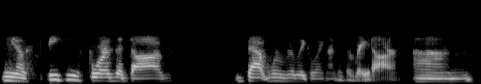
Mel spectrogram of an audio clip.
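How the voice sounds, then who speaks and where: A woman with a low, creaky voice speaks at a moderate pace as a guest on a casual video-call interview about the rescue she co-founded. She's earnest, with frequent fillers and restarts, and the call audio sounds tinny and phone-like, with no echo.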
